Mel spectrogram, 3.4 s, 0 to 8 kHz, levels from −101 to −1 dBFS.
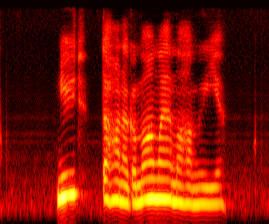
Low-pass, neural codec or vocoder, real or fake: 7.2 kHz; codec, 24 kHz, 1.2 kbps, DualCodec; fake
